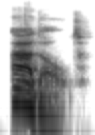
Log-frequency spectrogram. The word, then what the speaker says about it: adult: The word adult is pronounced as adult. In British English, the stress is commonly placed on the first syllable, making it sound like adult.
